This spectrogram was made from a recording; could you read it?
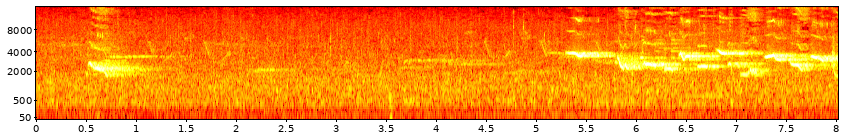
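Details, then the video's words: White-browed shortwing, natural habitat: a single sharp whistled note, a few faint thin tones, then a burst of fast, high, jumbled warbling notes that continues to the end over a quiet hissing background. "Suara Burung Cingcoang Biru Di Habitat Aslinya"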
